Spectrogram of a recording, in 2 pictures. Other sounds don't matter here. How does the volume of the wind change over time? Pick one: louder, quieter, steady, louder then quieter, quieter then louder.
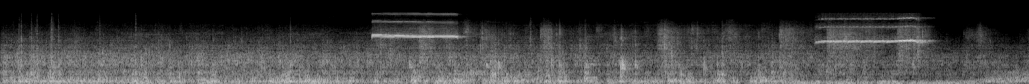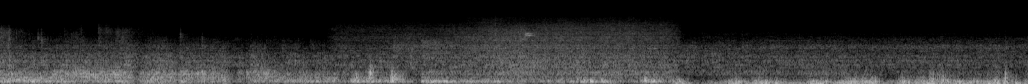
quieter.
